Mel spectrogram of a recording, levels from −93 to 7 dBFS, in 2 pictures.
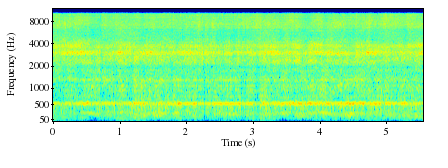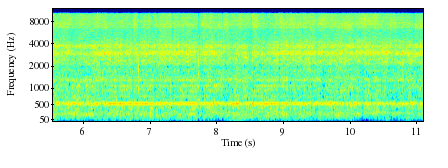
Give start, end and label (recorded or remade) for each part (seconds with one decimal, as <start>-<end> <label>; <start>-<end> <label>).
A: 0.0-1.9 remade; 1.9-3.0 recorded; 3.0-6.4 remade; 6.4-7.9 recorded; 7.9-8.6 remade; 8.6-9.3 recorded; 9.3-11.1 remade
